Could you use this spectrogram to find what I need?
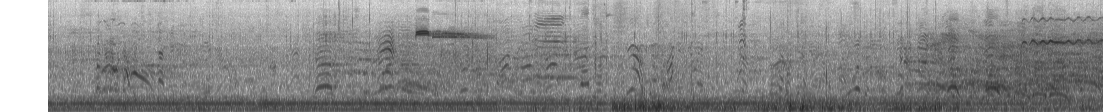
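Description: Young boys shout and call out outdoors.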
